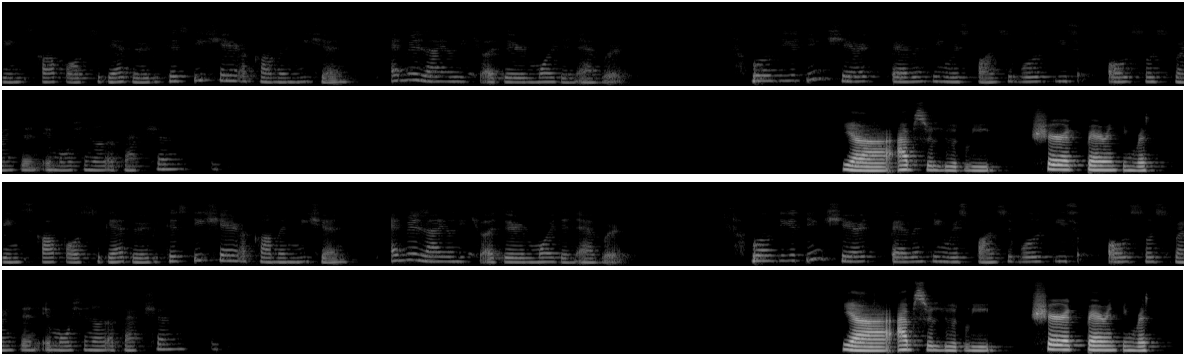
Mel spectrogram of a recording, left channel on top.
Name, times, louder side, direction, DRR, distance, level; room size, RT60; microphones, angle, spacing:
voice 1, 0.0-3.5 3.9-6.2 7.2-10.8 11.1-13.7, right 2 dB, 55° right, 5 dB, 0.7 m, -44 dB
voice 2, 20.2-21.7 22.1-23.3, right 2 dB, 15° right, 13 dB, 0.3 m, -26 dB
6.3 x 3.9 x 4.7 m, 0.42 s
head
